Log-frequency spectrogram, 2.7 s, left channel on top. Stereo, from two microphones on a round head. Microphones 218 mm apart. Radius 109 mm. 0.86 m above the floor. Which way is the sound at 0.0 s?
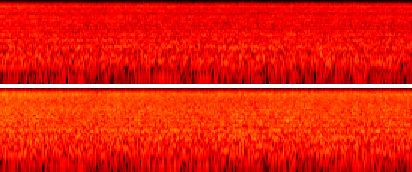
55° right (ahead or behind).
